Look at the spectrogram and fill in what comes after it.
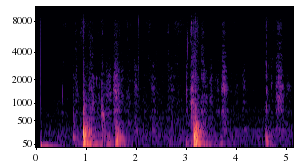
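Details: Sadie, a pet German Shepherd taking commands, pants in a few loud, breathy bursts spaced irregularly about a second or more apart, with quieter rustling between them.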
